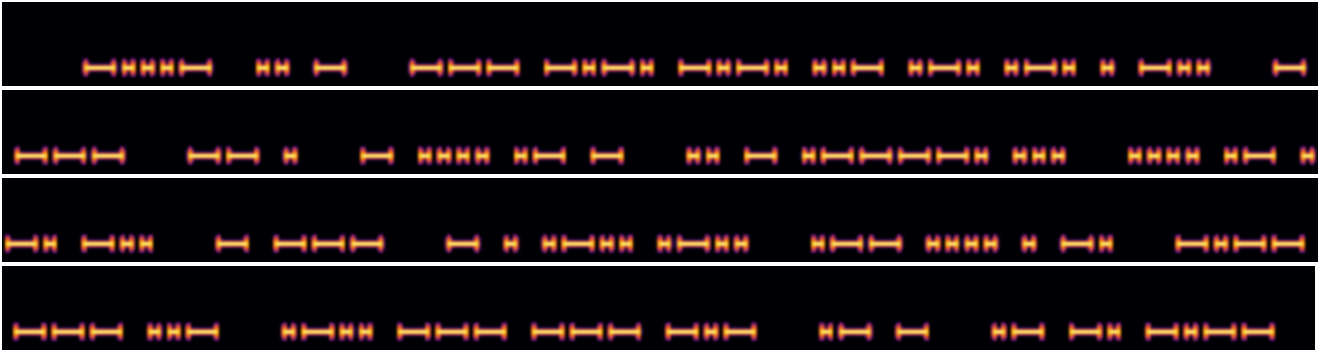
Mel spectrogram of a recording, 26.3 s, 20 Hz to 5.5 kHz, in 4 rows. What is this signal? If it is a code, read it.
Morse code, heard as a keyed tone, about 25 wpm, 600 Hz. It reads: <BT> IT OCCURRED TO ME THAT IT'S HARD TO TELL WHEN YOU LOOK AT ANY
